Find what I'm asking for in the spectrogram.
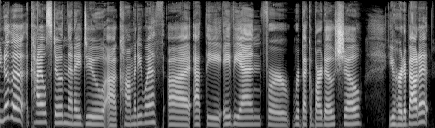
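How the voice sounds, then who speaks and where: A woman in an ordinary speaking voice, medium pitch with ordinary pitch variation, at a fairly slow pace, on a very clean recording with a silent background and a dry, close sound with no echo. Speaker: podcast host, adult film performer. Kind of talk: casual banter chat.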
